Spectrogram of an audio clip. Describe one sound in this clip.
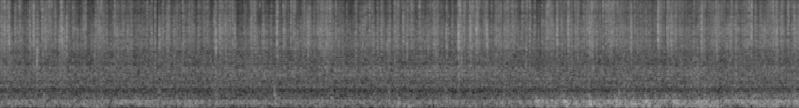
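A car engine hums steadily from inside the cabin and grows louder as the car speeds up.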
